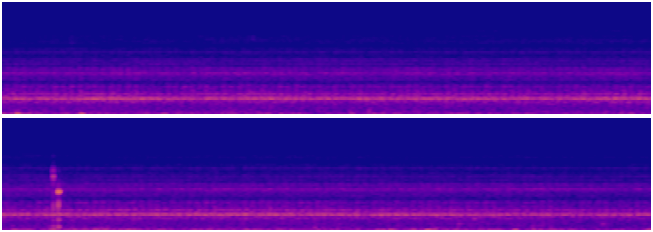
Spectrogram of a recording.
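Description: Heard underwater: a steady mechanical hum, typical of a boat's engine idling, over a low irregular rumble of water moving past the housing. A single sharp click about seven seconds in.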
